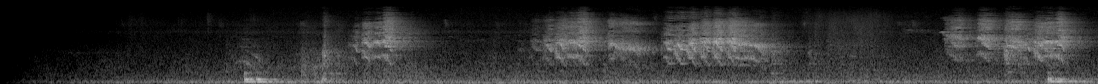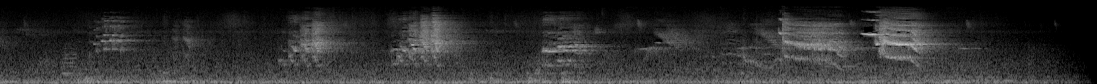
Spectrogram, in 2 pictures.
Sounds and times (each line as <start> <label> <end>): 2.1 birds 21.8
